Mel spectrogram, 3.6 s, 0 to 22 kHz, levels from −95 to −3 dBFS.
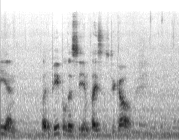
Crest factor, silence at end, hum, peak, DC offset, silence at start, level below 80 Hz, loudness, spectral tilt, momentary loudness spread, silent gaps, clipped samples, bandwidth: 18 dB; 0 s; none; -4 dBFS; under 0.1%; 0 s; -54 dBFS; -22 LUFS; -4 dB/octave; 21 LU; none; under 0.1%; 13 kHz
